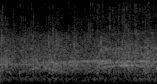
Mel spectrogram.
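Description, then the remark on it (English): Quiet, polite golf clap from a crowd, a soft, steady patter of many hands that holds evenly for about two seconds with no voices over it. “Now, don't golf clap the Lord.”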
